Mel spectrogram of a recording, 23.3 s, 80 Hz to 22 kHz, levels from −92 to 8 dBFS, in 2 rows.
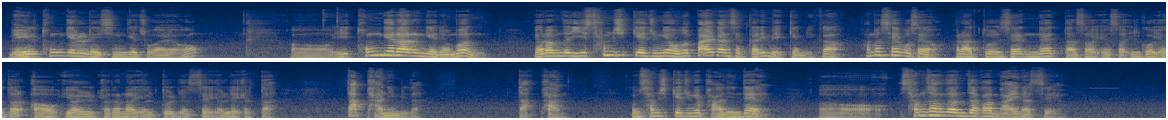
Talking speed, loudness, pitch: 265 characters per minute, -20 LUFS, 135 Hz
